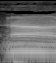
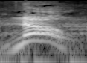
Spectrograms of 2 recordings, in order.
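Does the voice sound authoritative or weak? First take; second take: weak; authoritative. First: The word is said softly, without force. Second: The word is said firmly, with commanding force. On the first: The speaker does not really mean it. The speaker calls it wrong. "They don't pay no attention to you" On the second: The speaker means business. The speaker calls it right. "You have to get authority in your voice and say"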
